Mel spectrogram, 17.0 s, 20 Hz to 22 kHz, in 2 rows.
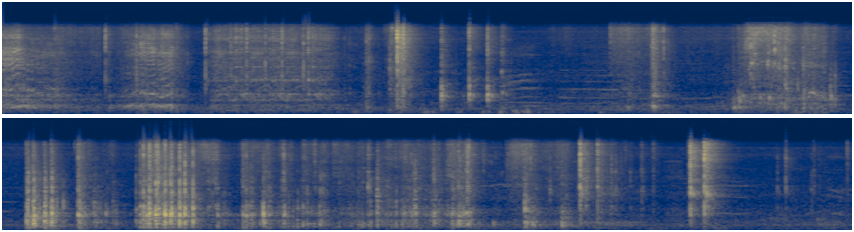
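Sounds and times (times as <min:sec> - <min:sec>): plastic toys clattering and clicking: 0:07.4 - 0:15.7.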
